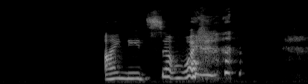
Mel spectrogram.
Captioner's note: laughs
